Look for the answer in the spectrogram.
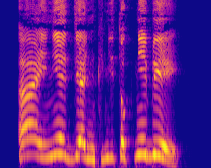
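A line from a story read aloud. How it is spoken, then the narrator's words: Howling in pain. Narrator (Russian): Взвыл долговязый парень неопределенного возраста в драной одежке, когда я на автомате заломил ему кисть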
